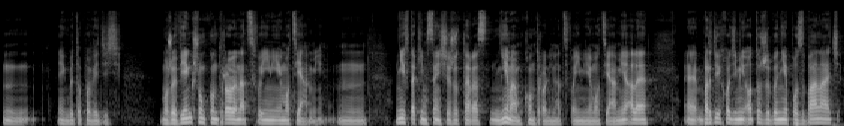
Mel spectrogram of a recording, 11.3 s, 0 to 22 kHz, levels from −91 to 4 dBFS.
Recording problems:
none

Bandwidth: 15 kHz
